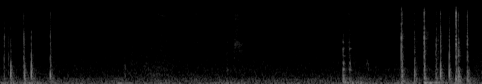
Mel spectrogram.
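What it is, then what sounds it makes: Laptop keyboard with silicone cover. A MacBook Pro keyboard covered with a pink silicone skin is typed on with fingertips and long acrylic nails. Quick, dry clicky taps come in short bursts, with a cluster near the start, a scattered few in the middle and a fast run at the end. Each tap is brief and crisp with a faint low rumble underneath.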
